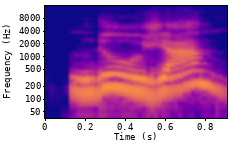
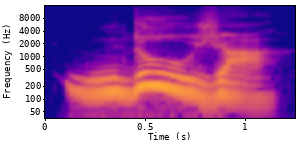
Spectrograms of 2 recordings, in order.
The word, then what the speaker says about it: nduja: Calabria è anche nduja, salami spread, è about rosa marina, But to cut you off, can you repronounce that again? nduja. Okay, everyone goes Nduja, No, Nduja.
